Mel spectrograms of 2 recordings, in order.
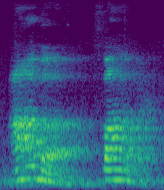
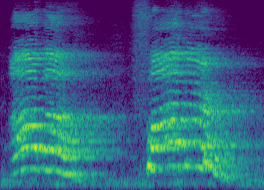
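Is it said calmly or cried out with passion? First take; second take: calmly; cried out. First: It is read calmly, without strong feeling. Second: It is cried out loudly with deep feeling.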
